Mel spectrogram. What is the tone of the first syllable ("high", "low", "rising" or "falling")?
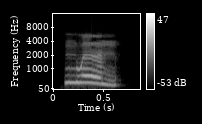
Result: falling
